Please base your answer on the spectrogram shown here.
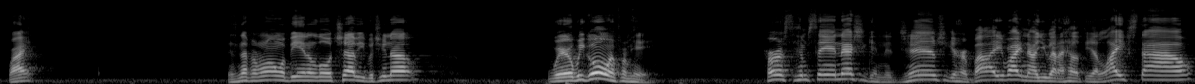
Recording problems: none

